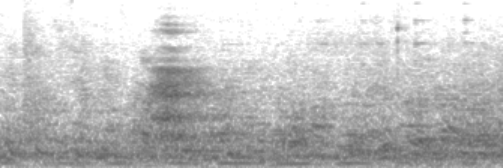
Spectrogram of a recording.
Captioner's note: sigh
